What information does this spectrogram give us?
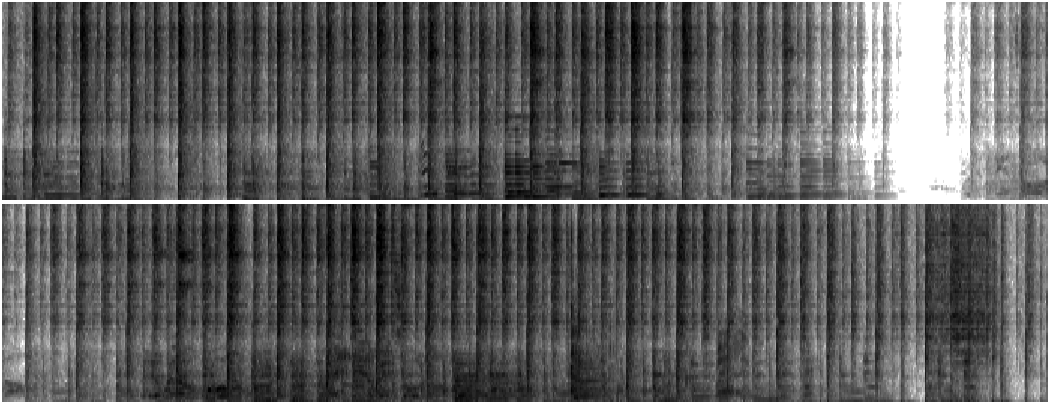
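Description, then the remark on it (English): A full band plays a loose, rambling jam led by a musician, with a musician on piano and a musician on electric guitar over drums, loud and dense, breaking off into silence for about a second midway before picking back up. “… leads the band into a loose jam, … on piano and … on guitar.”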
